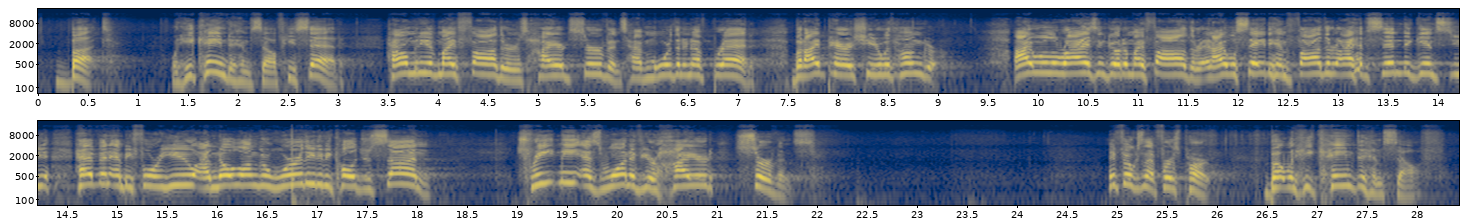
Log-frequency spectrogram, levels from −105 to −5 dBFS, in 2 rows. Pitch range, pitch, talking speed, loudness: 230-275 Hz, 255 Hz, 170 wpm, -26 LUFS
